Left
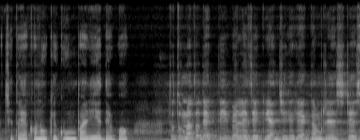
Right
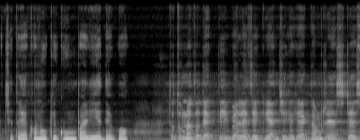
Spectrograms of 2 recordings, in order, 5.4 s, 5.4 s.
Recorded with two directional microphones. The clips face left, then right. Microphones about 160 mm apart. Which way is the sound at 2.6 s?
5° left (ahead or behind).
